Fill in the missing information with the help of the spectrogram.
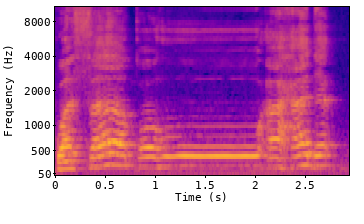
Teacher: Dibaca dengan kadar 4 atau 5 harakat ketika sambungkan bacaan. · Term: mat silah tawilah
